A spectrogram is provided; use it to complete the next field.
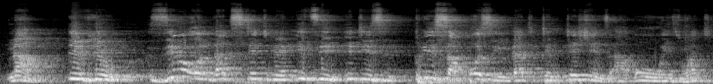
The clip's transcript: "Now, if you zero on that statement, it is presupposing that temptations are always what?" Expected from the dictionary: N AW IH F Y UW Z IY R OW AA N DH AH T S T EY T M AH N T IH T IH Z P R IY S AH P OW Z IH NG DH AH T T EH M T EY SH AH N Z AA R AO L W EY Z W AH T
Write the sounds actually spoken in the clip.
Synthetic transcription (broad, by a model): N AW IH F Y UW Z IY R OW AA N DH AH T S T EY T M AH N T IH T IH Z P R IY S AH P OW Z IH NG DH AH T T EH M T EY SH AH N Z AA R AO L W EY Z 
